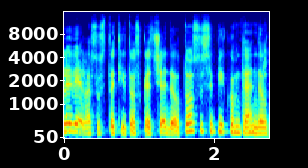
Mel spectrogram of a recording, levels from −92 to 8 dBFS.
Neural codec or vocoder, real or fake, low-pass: none; real; 14.4 kHz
